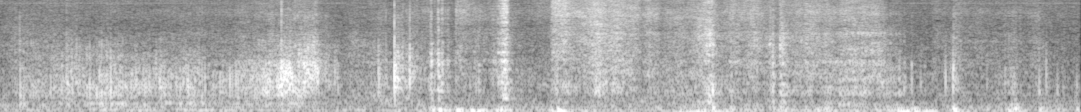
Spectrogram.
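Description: Long nails scratch and tap across the textured stippled paint of a flat painting of a person with an orange band, done on thin board or paper. A steady, crisp, papery scratching runs throughout, broken by sharp, bright taps and louder scrapes.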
